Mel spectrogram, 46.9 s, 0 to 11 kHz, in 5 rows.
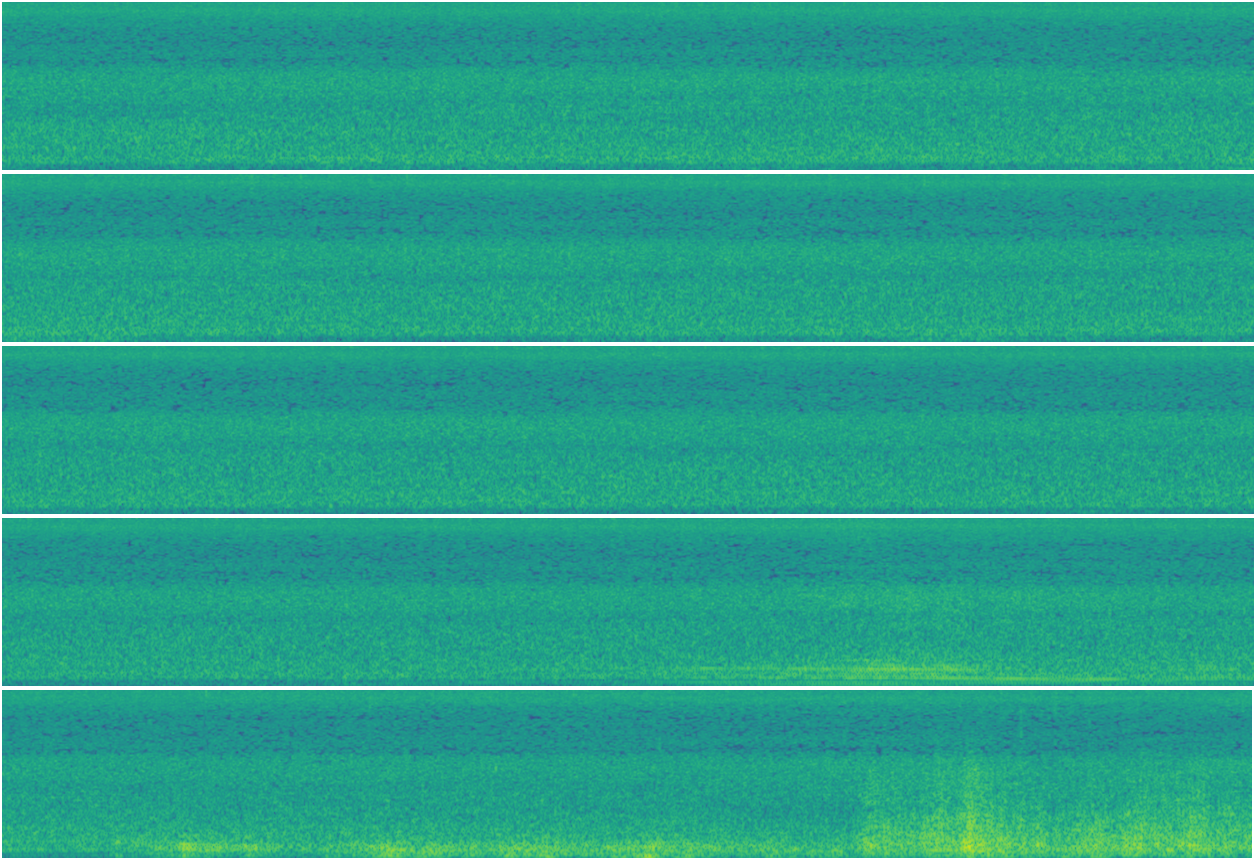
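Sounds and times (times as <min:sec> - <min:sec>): heavy rain hissing: 0:00.0 - 0:46.9
low engine hum: 0:32.8 - 0:40.0.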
